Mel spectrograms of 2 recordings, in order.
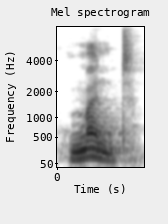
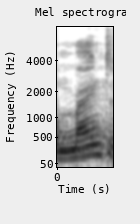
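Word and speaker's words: -ment: और वो है MENT, मेंट। इसका जो प्रोनाउंसिएशन है वो मेंट ना होकर मंट होना चाहिए, और कई सारी वर्ब्स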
